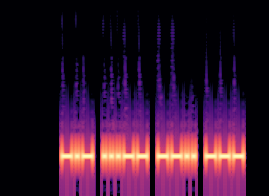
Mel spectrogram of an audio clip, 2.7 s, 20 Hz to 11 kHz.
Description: Morse code, heard as a keyed tone, about 36 wpm, 700 Hz. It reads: K3ZO
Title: USA Call Signs - 4 Characters - 3x Character Spacing - 35wpm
